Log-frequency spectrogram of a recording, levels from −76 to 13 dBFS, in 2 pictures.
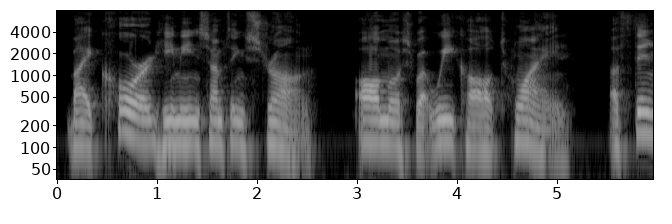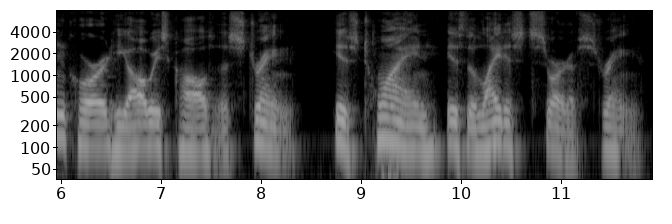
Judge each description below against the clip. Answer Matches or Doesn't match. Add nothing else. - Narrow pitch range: Doesn't match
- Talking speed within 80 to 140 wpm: Matches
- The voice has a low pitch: Matches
